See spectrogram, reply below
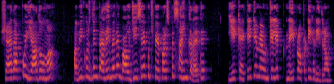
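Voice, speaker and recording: A woman's voice: high voice, fast talker, lightly acted. A woman voicing a grown son in a cartoon, coldly firm toward his mother. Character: cold grown son siding with wife. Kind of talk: cartoon voice acting.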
